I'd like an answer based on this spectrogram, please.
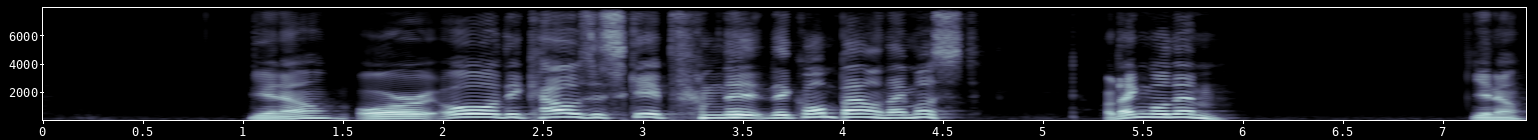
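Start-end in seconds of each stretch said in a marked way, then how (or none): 2.0-5.9 put-on high, terrible Indian-German accent. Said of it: "that was a terrible accent".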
